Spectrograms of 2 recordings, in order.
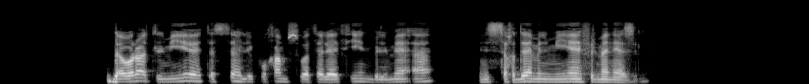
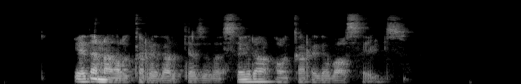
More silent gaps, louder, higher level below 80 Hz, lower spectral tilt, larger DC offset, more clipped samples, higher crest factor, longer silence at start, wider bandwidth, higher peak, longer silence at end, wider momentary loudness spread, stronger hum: first, 4.47-4.79 s vs none; first, -17 LUFS vs -26 LUFS; about the same, -60 dBFS vs -62 dBFS; about the same, -4.5 dB/octave vs -5 dB/octave; neither; neither; about the same, 20 dB vs 22 dB; first, 1.05 s vs 0.75 s; second, 7.6 kHz vs 11.5 kHz; first, 0 dBFS vs -6 dBFS; first, 1.6 s vs 1.15 s; second, 10 LU vs 14 LU; neither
